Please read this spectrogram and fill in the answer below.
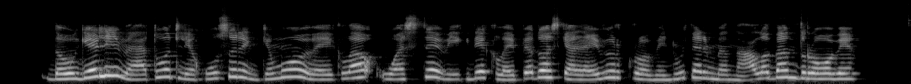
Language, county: Lithuanian, Tauragė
